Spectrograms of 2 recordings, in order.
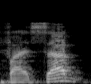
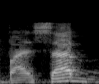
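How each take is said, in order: The two takes are said the same way.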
